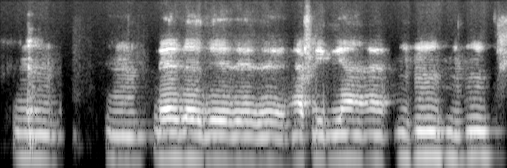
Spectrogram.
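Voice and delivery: low, soft monotone mumbling along; unimpressed God listening. Acted. God hearing Jonah's prayer, bored mumbling along. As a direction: hum and mumble through it, half-listening. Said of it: "Yo me imagino a Dios así".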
